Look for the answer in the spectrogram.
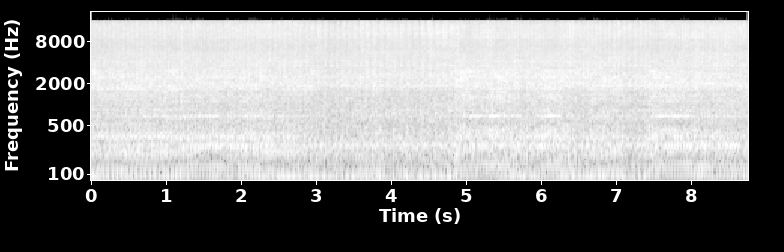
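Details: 2004 Suzuki LTZ400 quad, single cylinder, after carburetor cleaning and fresh fuel: fast even buzz on choke, no misses or knocks; no smoke; normal running.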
